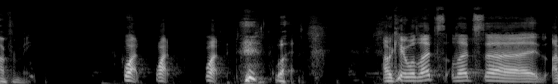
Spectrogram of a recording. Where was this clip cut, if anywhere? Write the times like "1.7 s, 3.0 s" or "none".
2.7 s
